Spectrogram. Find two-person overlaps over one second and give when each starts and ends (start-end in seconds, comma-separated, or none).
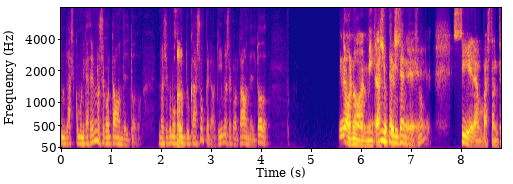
6.0-7.3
